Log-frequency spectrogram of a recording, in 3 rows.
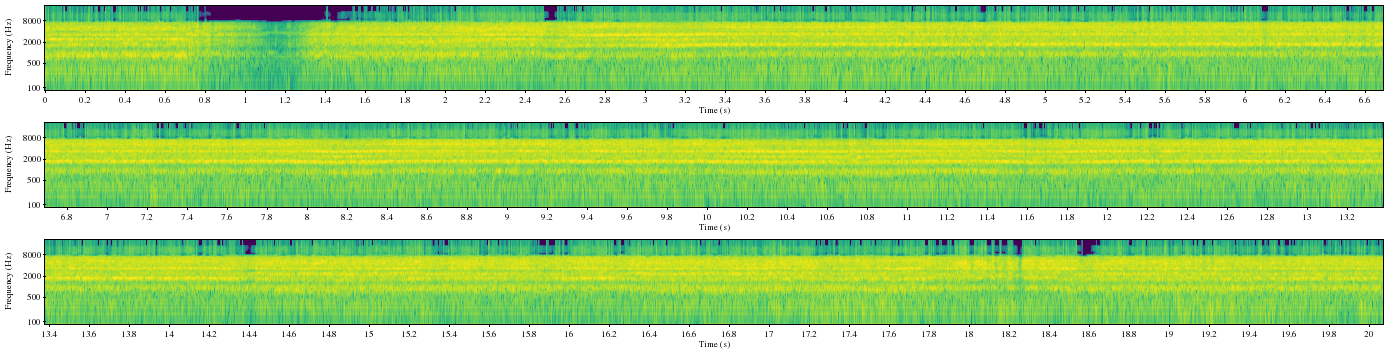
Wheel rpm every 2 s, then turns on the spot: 140, 210, 230, 230, 230, 220, 230, 230, 230, 230.
none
